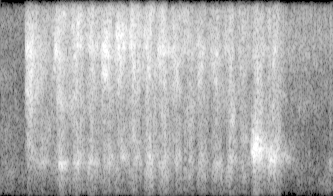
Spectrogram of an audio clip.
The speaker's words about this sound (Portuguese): Pode ligar o carro?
